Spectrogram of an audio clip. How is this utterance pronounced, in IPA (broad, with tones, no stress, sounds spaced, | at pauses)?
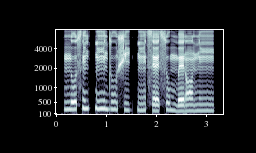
n o˧ s ĩ˦ k͡p ĩ˦ d u˦ ʃ i˧ k͡p ĩ˨ s ɛ˨ s u˧ m ɛ˨ ɾ ɔ̃˧ n ĩ˧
